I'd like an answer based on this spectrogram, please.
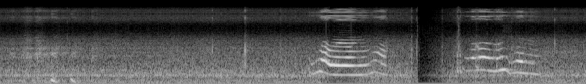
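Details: Indoor Bengal cat meowing: after a quiet stretch of room noise, a rising then falling meow, a short break, and a second wavering meow.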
